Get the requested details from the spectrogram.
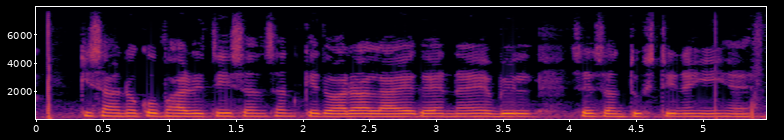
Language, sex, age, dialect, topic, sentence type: Hindi, female, 31-35, Hindustani Malvi Khadi Boli, agriculture, statement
